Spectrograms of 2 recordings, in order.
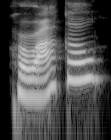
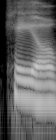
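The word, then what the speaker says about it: Curaçao: JetBlue flight 1112 Airbus A320 in route to New York from the Caribbean nation of Koraco. C U R A C A O Korac Korac Ko whatever was roughly 20 minutes into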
